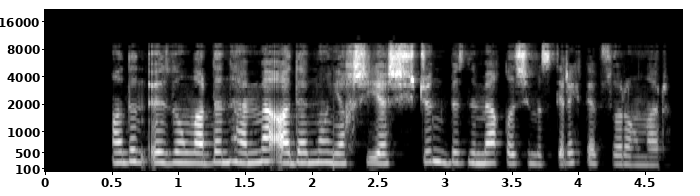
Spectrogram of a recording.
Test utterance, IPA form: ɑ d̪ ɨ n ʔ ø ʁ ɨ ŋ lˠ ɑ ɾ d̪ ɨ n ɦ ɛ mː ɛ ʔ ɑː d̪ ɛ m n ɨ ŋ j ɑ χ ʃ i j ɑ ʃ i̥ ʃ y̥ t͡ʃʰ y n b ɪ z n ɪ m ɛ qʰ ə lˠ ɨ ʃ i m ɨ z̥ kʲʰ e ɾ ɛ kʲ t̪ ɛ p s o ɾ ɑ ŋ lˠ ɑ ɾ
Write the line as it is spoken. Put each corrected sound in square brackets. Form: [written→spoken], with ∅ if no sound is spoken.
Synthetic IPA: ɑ d̪ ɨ n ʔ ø [ʁ→z] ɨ ŋ lˠ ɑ ɾ d̪ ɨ n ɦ ɛ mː ɛ ʔ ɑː d̪ ɛ m n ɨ ŋ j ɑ χ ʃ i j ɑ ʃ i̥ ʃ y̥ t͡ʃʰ y n b ɪ z n ɪ m ɛ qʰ ə lˠ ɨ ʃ i m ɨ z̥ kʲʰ e ɾ ɛ kʲ [t̪→d̪] ɛ p s o ɾ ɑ ŋ lˠ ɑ ɾ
